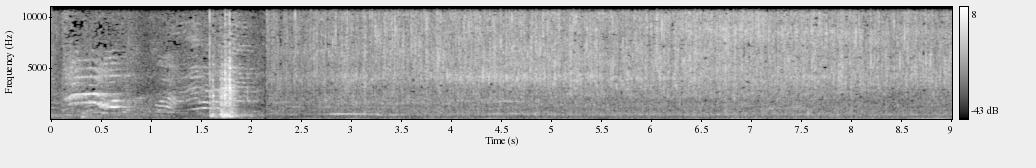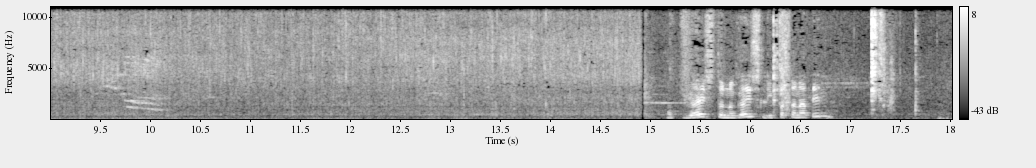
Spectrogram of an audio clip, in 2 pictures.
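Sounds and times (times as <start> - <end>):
food sizzling in a pan: 2.2 - 15.0, 16.1 - 16.6, 17.2 - 17.7.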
